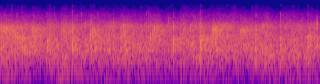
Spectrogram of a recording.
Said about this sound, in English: All right, now let's give the Lord, a hand clap of praise.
